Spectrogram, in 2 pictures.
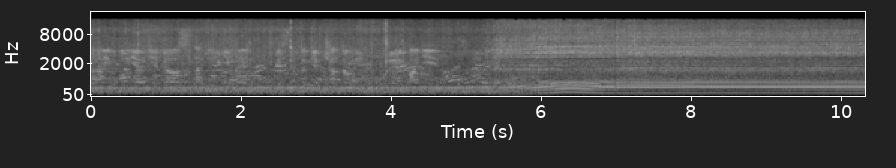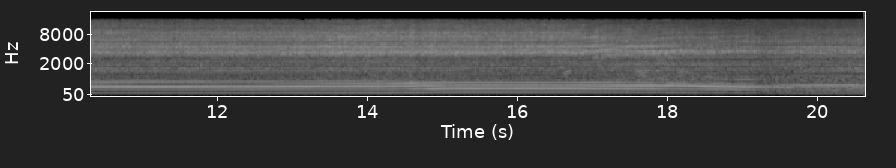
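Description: Portable fire pump's petrol engine running, revved up about six seconds in and then held at a steady high-speed drone while it pumps water through the hose lines. The pitch steps up slightly partway through and drops near the end as the engine is throttled back.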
